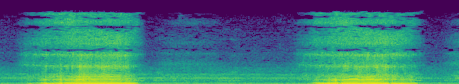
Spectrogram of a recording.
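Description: Two loud, rattling, low-pitched snores on the in-breath with quiet pauses between them; heavy snoring.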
